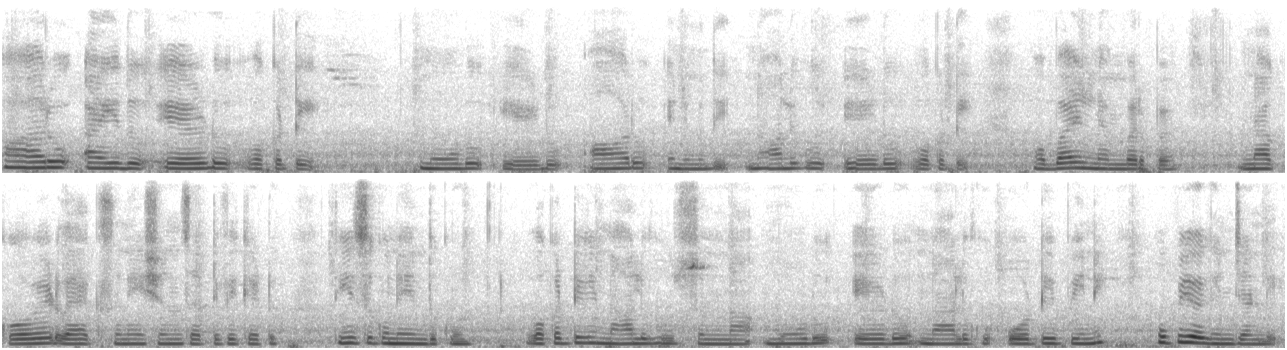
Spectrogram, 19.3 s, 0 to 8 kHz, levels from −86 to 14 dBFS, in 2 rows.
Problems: constant background noise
